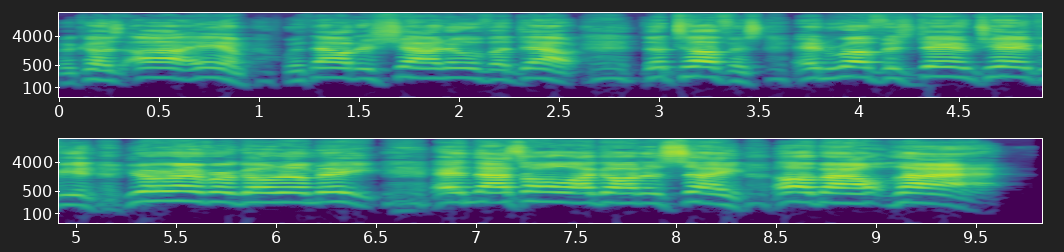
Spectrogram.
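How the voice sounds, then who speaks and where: A man's voice: sits high, unhurried, few pauses, fairly bright tone, clean tone, voice pushed up. A man voicing a brash young male wrestler suitor who talks in bombastic promo style. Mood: bombastic bravado.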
